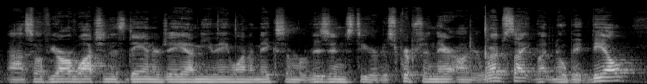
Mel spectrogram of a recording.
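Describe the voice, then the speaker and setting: Still slightly congested from a recent cold, a man takes his time reviewing pipe tobacco, pausing often with fillers. He has a fairly bright, steady, mid-range voice, and there's a bit of hiss or hum.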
